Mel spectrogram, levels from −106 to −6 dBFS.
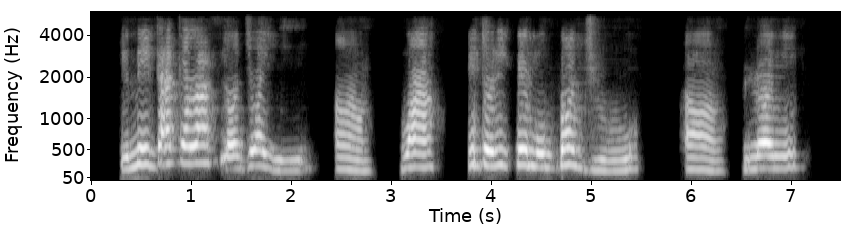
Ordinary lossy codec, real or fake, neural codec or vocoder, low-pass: none; fake; codec, 24 kHz, 1 kbps, SNAC; 5.4 kHz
